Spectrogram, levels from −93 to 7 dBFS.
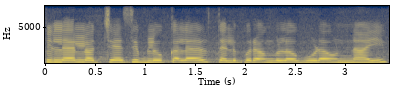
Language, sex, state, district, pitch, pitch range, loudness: Telugu, female, Telangana, Mahabubabad, 255 Hz, 245-270 Hz, -11 LUFS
